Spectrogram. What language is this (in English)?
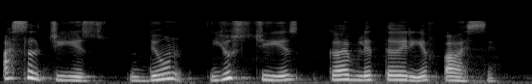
Kashmiri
